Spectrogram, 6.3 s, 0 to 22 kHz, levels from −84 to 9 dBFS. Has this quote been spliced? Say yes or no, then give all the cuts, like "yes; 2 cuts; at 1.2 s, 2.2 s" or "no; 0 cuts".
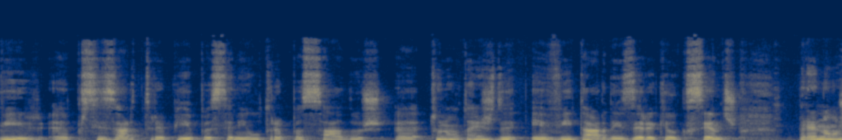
no; 0 cuts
